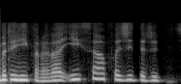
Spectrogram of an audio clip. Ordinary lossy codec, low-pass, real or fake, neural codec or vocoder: MP3, 48 kbps; 7.2 kHz; fake; codec, 16 kHz, 0.3 kbps, FocalCodec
